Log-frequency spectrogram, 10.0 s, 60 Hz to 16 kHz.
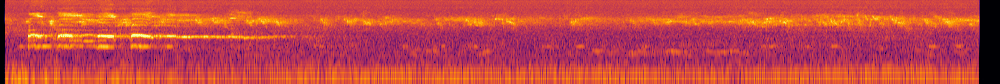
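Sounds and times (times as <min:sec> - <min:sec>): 
peaceful village ambience early in the morning: 0:00.1 - 0:09.8.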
